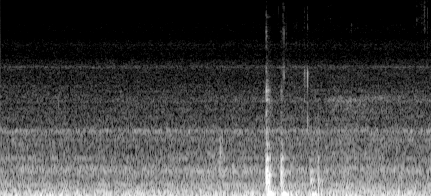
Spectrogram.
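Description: Low steady room hum while a man sips beer from a glass, with one brief throaty sound from him about two-thirds of the way through.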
